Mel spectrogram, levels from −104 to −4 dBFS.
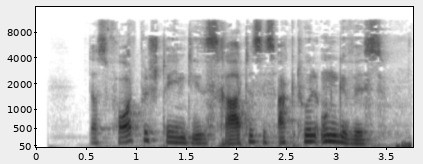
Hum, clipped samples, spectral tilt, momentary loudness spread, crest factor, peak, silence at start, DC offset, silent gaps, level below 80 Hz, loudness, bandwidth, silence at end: none; under 0.1%; -4.5 dB/octave; 8 LU; 20 dB; -4 dBFS; 0.55 s; under 0.1%; none; -46 dBFS; -24 LUFS; 11.5 kHz; 0 s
